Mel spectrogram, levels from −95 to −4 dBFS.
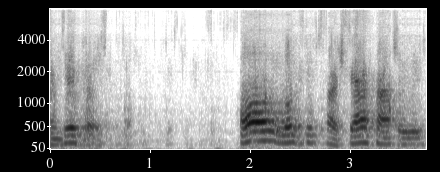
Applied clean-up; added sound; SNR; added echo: neural separator model SepFormer DNS4.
